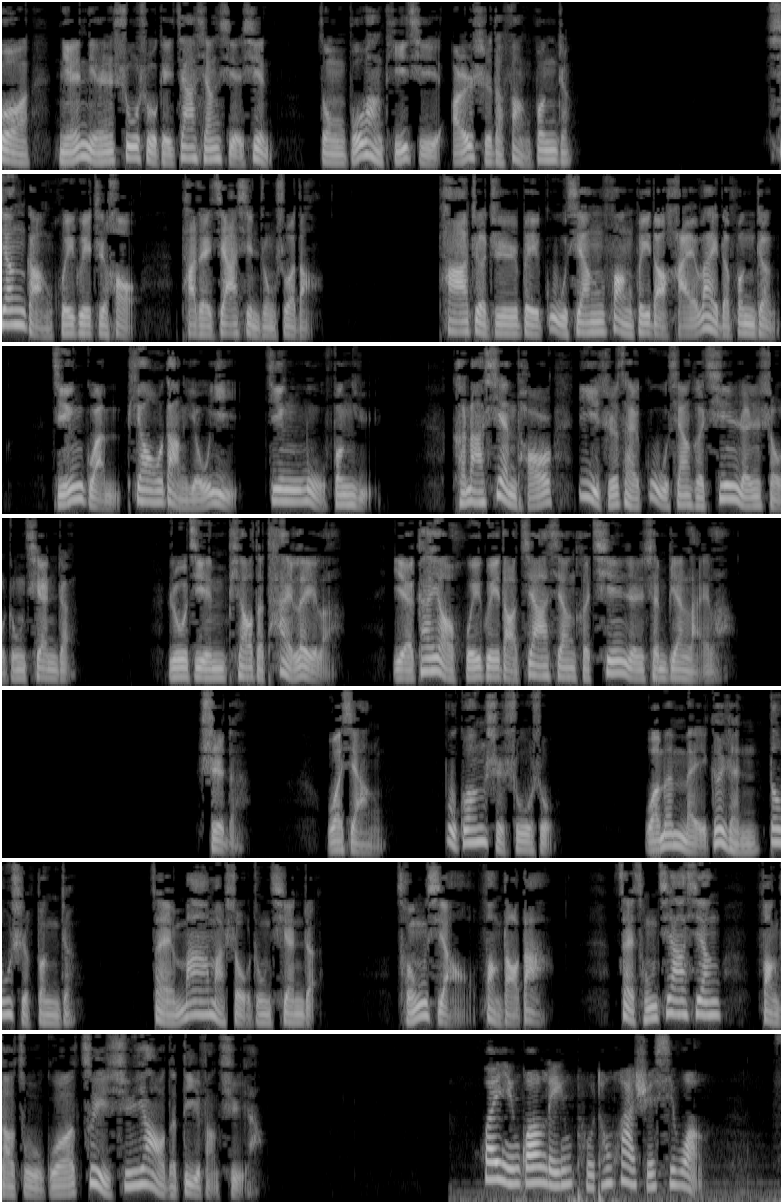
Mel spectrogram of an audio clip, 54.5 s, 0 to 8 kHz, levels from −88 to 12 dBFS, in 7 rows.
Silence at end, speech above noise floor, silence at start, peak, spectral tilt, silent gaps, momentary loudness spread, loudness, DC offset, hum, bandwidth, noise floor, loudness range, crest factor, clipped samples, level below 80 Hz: 0 s; over 65 dB; 0 s; -4 dBFS; -5 dB/octave; 51.10-51.21 s; 10 LU; -26 LUFS; under 0.1%; none; 8 kHz; under -90 dBFS; 6 LU; 22 dB; under 0.1%; -56 dBFS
